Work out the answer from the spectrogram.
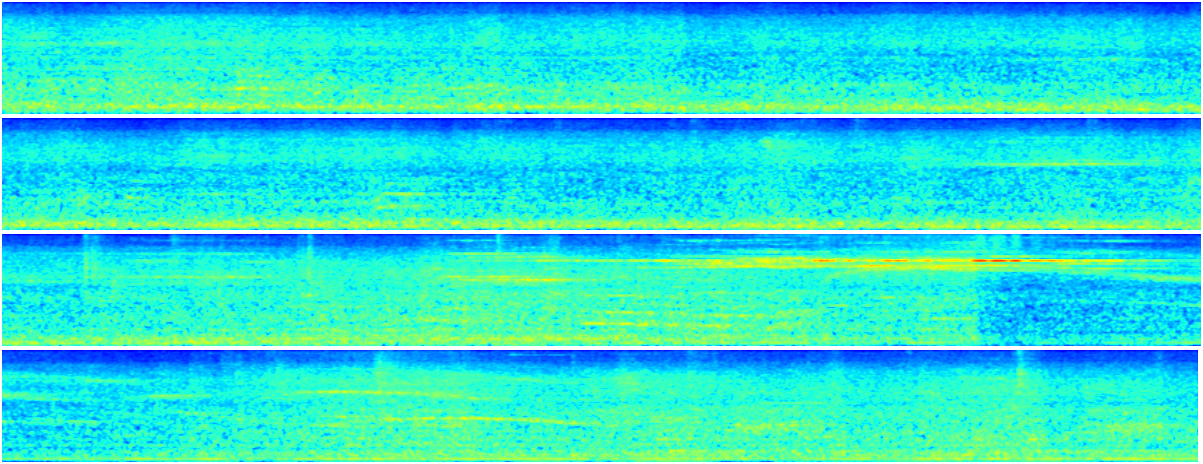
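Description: Electric commuter train at a station platform: steady rumble, then about two-thirds of the way through a high squeal and gliding, whining motor tones, followed by a steady low hum.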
